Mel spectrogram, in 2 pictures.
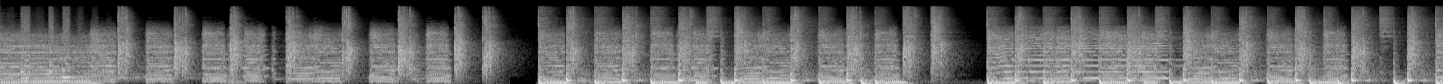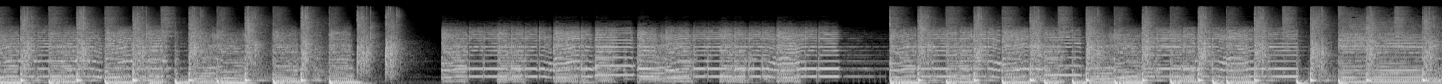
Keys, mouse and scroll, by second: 1.1 click, 2.8 click, 7.8 click, 23.2 click, 24.8 click.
